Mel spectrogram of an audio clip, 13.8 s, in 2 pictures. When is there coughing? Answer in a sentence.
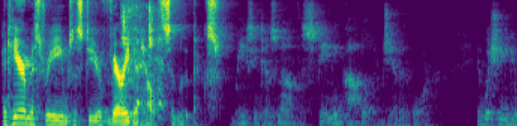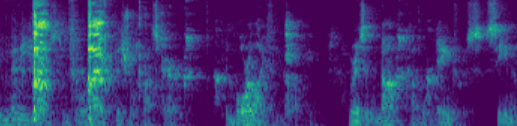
You can hear the coughing from 1.6 to 2.3 s and from 7.3 to 8.3 s.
